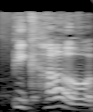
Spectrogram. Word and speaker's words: Picoult: I also got Lone Wolf by Jodi Picoult, apparently is how you pronounce it.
